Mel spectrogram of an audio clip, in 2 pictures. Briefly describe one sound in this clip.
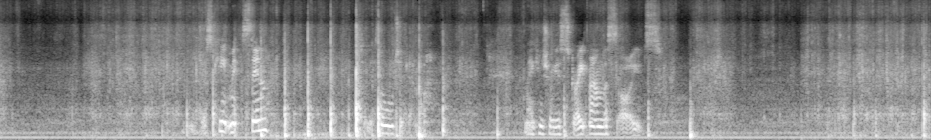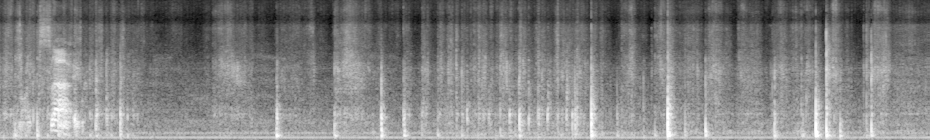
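A wooden spoon scrapes and knocks against a plastic bowl while stirring a thick mixture.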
